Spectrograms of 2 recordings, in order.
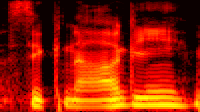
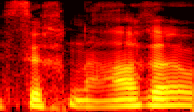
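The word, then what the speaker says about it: Sighnaghi: Die letzte Episode, die hatten wir ja aus Sighnare veröffentlicht, oder Sighnagi, wie man auch oft hört, vor allem aus westlichen und unwissenden Touristenmündern. Also eigentlich spricht man es wohl eher so wie Sighnare oder irgendwie so in die Richtung aus.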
